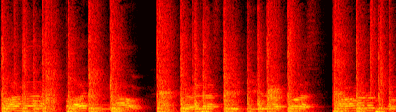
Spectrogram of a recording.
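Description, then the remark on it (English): Rhythmic hand clapping keeps time in counterpoint to lively Romani music, with a man singing and women singing, hollering, exclaiming and whistling over the beat; the sound is loud and energetic, pausing briefly between phrases. “his mother-in-law and daughter sings, holler, exclaim, whistle, and clap their hands to counterpoint the rhythm.”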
